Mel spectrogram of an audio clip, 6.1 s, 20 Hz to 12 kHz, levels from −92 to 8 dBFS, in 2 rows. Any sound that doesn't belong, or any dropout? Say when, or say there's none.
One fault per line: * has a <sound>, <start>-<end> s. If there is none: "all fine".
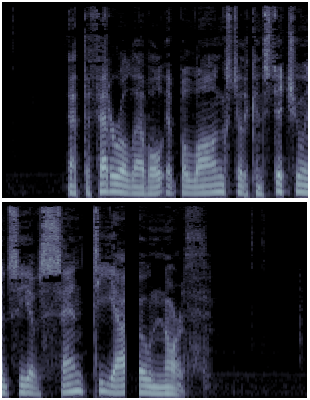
* has a dropout, 4.3-4.4 s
